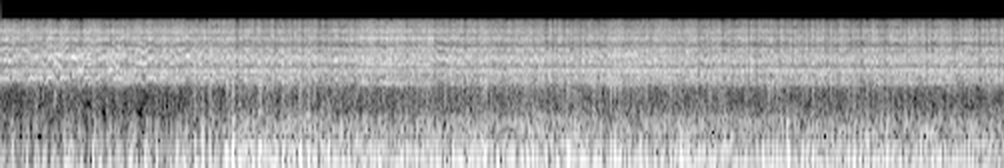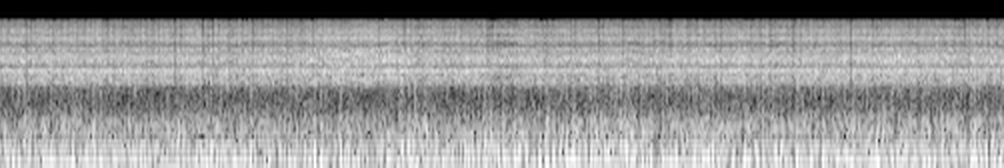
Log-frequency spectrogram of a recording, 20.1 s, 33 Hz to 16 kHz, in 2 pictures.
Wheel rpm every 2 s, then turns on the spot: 230, 240, 220, 220, 230, 230, 230, 230, 240, 230.
none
